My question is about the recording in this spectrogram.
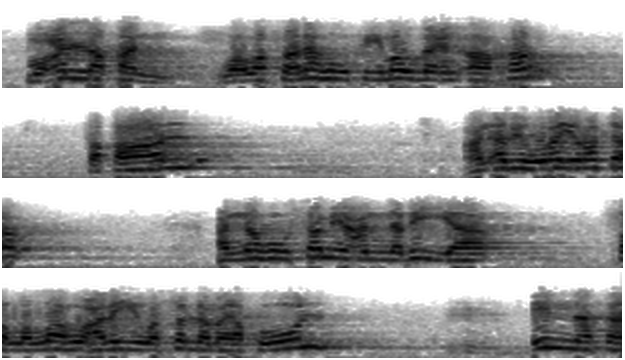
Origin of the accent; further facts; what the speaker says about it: Egypt; عندنا في مصر ألفاظ، يعني مثلا تقول أنت ربنا بركتنا وانت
